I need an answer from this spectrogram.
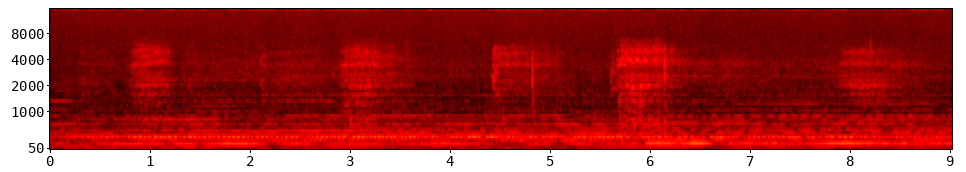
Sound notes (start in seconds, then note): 0.0 restless breathing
